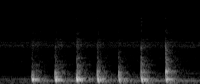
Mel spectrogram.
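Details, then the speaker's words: 1965 Fender Deluxe Reverb amp, fully warmed up with controls on 10; tapping the 12AX7 in the V2 position gives sharp hollow knocks through the speaker, seven in under two seconds, a microphonic preamp tube. "all right you could hear that micronic 12 ax7 on a V2 position"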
